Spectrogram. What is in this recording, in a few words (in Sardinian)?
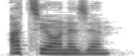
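"atziones", female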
